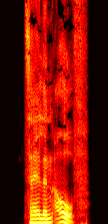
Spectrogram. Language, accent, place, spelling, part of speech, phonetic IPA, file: German, Germany, Berlin, zählen auf, verb, [ˌt͡sɛːlən ˈaʊ̯f], De-zählen auf.ogg
- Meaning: inflection of aufzählen: 1. first/third-person plural present 2. first/third-person plural subjunctive I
